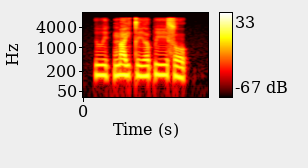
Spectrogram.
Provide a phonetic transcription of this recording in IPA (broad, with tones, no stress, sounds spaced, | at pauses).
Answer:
ʋ i˧˩ k̚ m a˧ j t̪ i˩˧ ə̯ p iː˧ s o˧˩ k̚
